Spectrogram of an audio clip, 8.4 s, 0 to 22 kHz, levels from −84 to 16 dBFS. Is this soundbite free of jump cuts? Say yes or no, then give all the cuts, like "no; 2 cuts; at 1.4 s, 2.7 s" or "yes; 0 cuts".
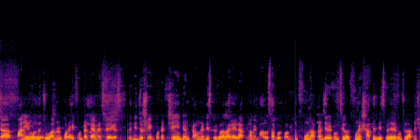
no; 2 cuts; at 2.5 s, 5.9 s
